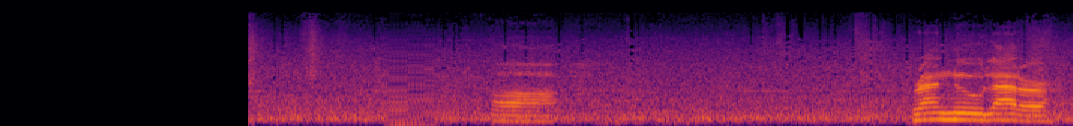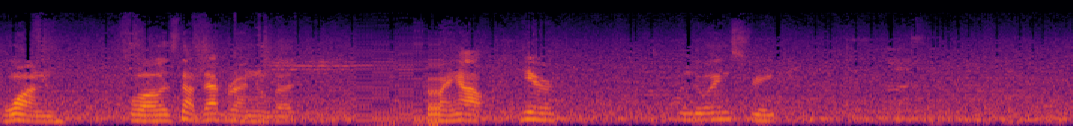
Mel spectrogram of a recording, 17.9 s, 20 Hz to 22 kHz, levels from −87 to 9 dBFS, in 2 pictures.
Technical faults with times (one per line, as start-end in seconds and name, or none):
3.21-3.65 robotic sound from repeated short buffers
11.92-12.60 robotic sound from repeated short buffers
